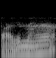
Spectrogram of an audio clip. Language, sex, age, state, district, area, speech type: Malayalam, female, 60+, Kerala, Malappuram, rural, conversation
